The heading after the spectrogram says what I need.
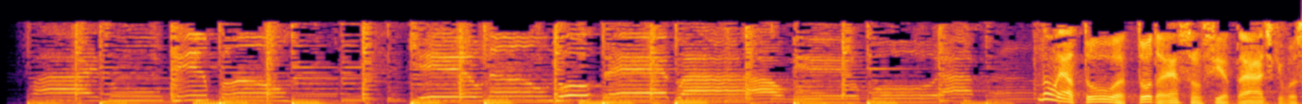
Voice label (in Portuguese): Boa Viagem Masculino, Telemensagens; Telemensagens 2017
